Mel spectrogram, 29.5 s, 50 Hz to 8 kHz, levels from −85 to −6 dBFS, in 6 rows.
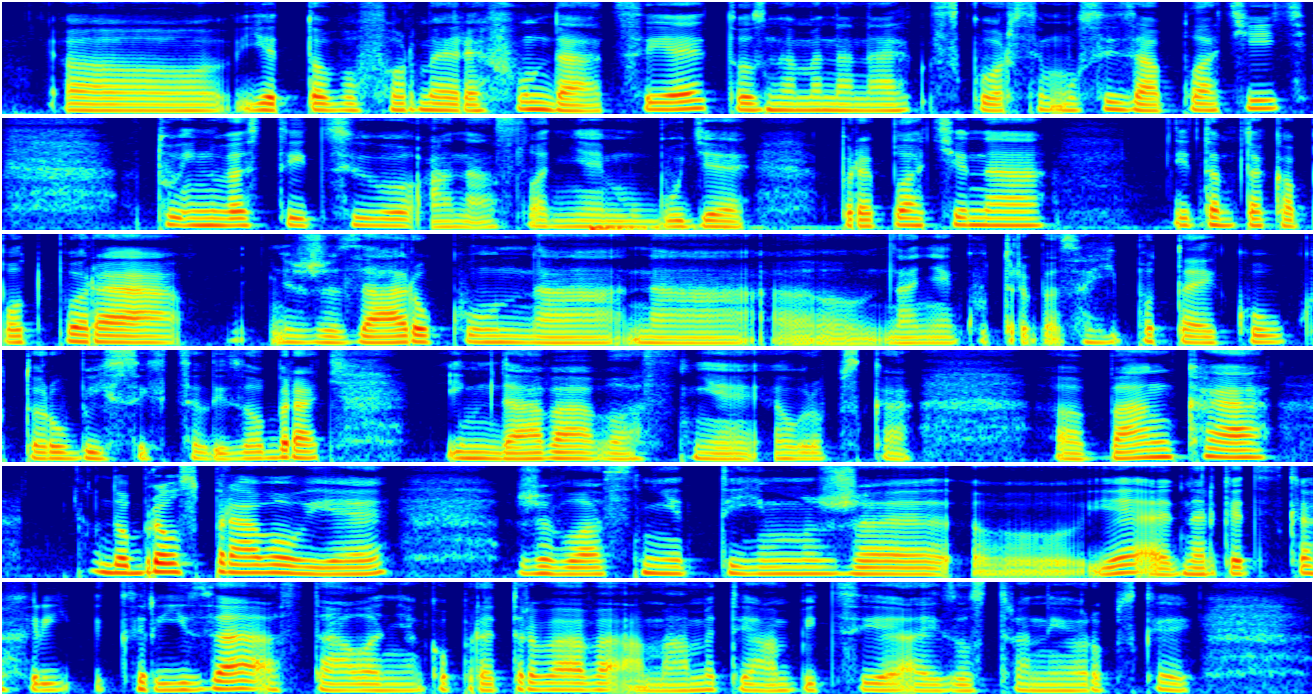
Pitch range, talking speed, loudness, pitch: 155-180 Hz, 130 wpm, -27 LUFS, 165 Hz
